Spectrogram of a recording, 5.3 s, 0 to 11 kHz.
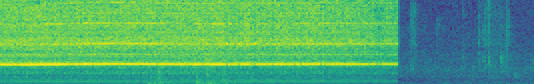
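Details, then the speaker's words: Indesit IWDE126 integrated washer dryer bought as faulty (stopped working, lights flashing); after cleaning, wash program runs with no lights flashing and spin sounds smooth, steady high drum whirr with no knocking, then winds off; normal spin cycle. "As you can see here, no lights flashing, but this time it was green lights flashing at the top before, and I'm just observing it. And here you can see it's just on a spin cycle."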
